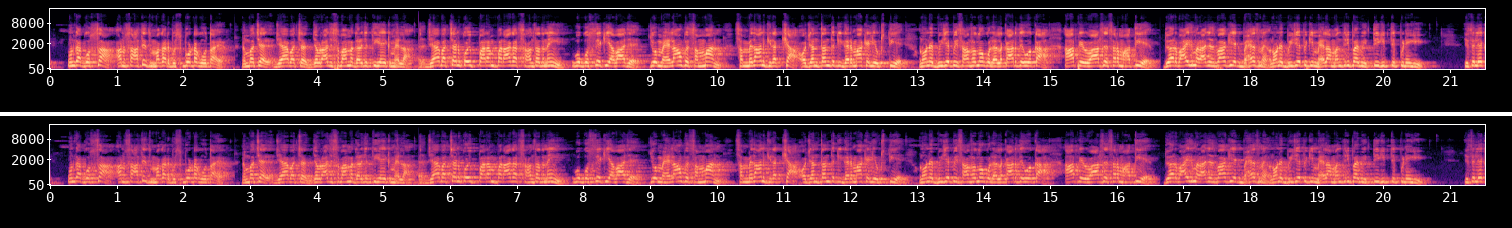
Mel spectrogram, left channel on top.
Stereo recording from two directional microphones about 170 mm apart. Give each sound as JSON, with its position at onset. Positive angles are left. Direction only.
{"t": 0.3, "sound": "a woman's voice", "side_deg": 30}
